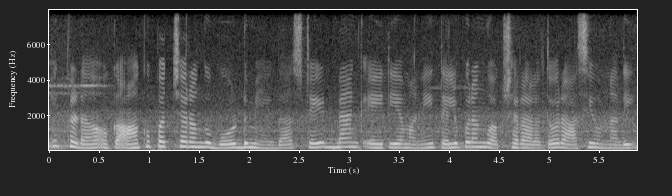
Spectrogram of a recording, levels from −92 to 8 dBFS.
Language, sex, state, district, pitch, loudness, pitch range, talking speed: Telugu, female, Telangana, Mahabubabad, 220 Hz, -18 LUFS, 205-245 Hz, 155 wpm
